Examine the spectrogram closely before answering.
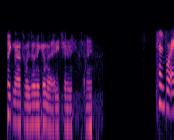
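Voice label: Sheriff's Office Dispatch; WSO DISP 1; wake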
